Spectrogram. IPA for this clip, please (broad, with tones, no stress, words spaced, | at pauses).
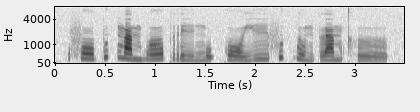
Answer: foː˧pɯ˥˩k̚ma˧m bɤː˦˥priː˨˩ŋu˨˩ʔ koː˨˩jiː˧fɯ˥˩k̚ lu˨˩npla˧mkʰɯː˧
